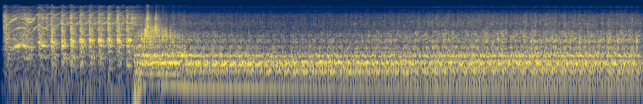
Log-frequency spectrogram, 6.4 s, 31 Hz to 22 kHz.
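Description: An engine cranked by its starter for about a second, catching about 1.3 seconds in and settling into a steady idle.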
